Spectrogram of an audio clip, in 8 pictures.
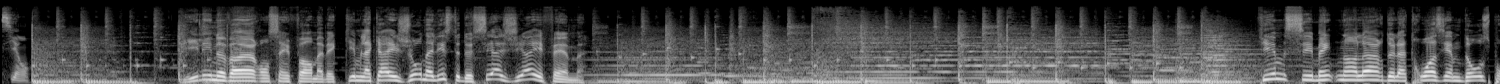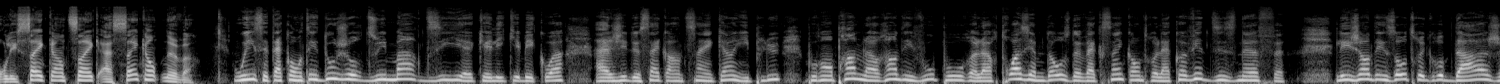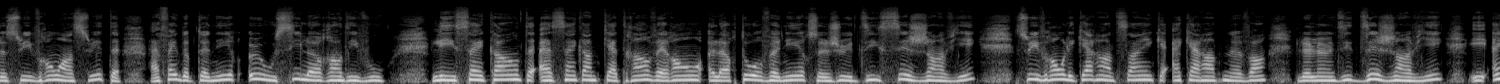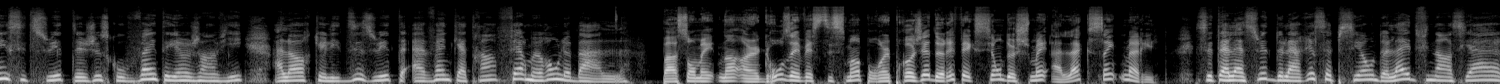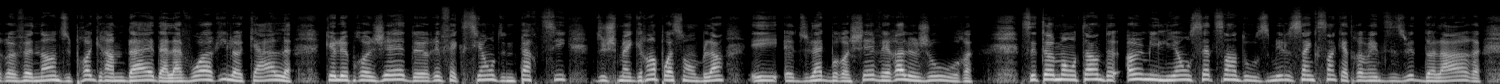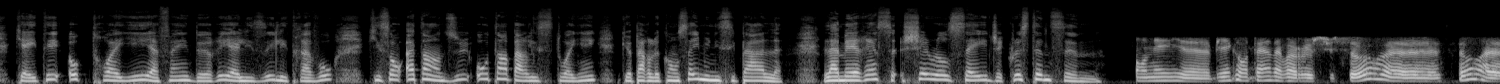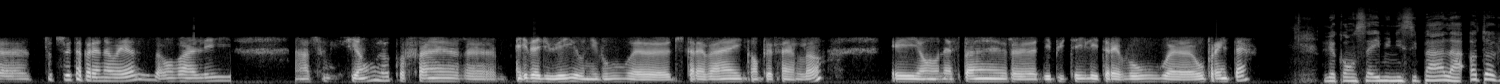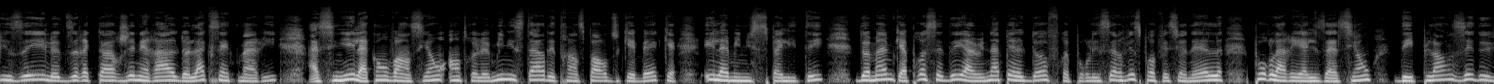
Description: Nouvelles locales - 4 janvier 2022 - 9 h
